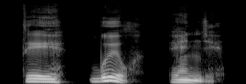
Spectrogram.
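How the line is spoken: Gentle. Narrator (Russian): мягко заметил Эдди

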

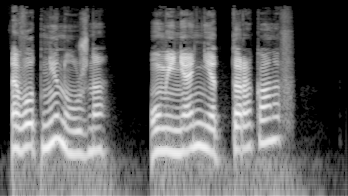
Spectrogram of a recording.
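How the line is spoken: Grumbling. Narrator (Russian): проворчала Кристина

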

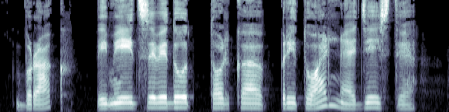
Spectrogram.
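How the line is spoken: Hoarse. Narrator (Russian): уточнил Макс сипло

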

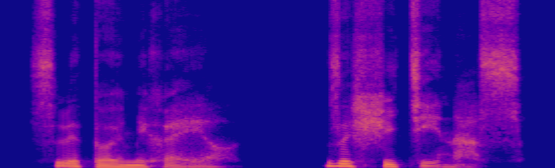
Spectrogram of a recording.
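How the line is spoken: Quiet. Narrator (Russian): тихо произнес Джейми

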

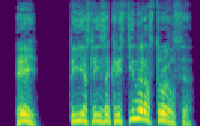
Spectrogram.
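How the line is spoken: Shout. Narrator (Russian): выкрикнул Герман

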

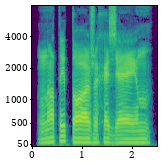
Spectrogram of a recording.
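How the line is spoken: Grumbled, cat. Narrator (Russian): буркнул кот

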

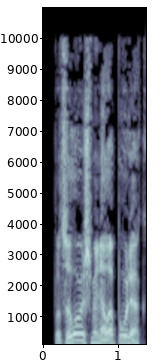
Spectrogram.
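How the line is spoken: Thug's shout. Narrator (Russian): крикнул ей мордоворот

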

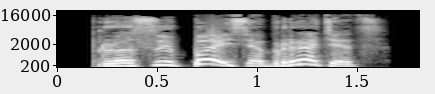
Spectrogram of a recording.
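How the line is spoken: Yelling right into ear. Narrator (Russian): заорал он ему в самое ухо

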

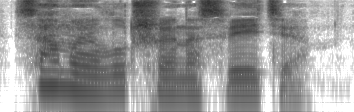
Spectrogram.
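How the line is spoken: Sighing. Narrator (Russian): вздохнула Анахита

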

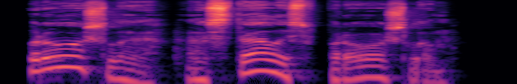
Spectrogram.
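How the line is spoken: Sighing. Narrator (Russian): Полянский снова вздохнул

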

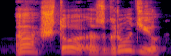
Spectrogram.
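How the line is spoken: Frightened question. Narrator (Russian): испуганно переспросил Тим

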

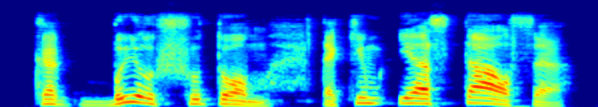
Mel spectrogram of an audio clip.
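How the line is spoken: Hissing old man. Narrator (Russian): прошипел старик

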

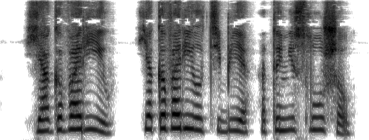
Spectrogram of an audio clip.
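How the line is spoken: Terrified babbling, chattering teeth. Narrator (Russian): Чуть не умирая со страха, лепетал ему, стуча зубами, младший брат

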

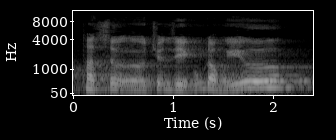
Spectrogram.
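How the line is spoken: Sniffling question. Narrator (Vietnamese): Như Ca thút thít hỏi

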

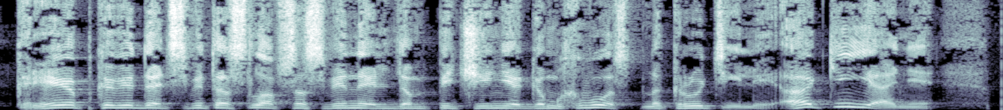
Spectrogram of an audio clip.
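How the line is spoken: Deep old man's bass. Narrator (Russian): пробасил седой Десяцкий

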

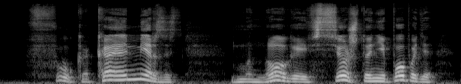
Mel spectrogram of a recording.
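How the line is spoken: Exclaimed. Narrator (Russian): воскликнул учитель Воркута

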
